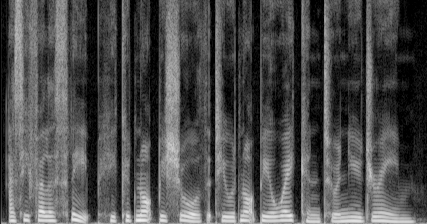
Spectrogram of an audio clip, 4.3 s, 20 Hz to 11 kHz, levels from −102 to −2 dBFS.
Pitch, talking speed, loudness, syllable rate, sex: 195 Hz, 265 wpm, -18 LUFS, 5.7 syllables/s, female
